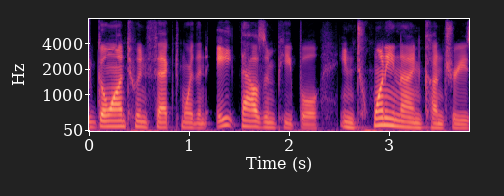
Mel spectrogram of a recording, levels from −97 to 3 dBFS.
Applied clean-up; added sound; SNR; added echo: none; none; none; none.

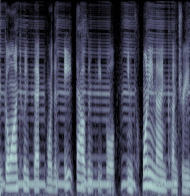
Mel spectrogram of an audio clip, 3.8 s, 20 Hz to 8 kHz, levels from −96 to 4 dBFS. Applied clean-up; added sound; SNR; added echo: neural mask model RNNoise.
